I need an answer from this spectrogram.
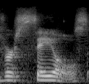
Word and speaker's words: Versailles: There's a town in Indiana, and it's pronounced, the way that it is just pronounced here is Versailles, actually. And it's spelled like Versailles, because obviously that's what it's named after. And so now I'm embarrassed that I just said it the Indiana way.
